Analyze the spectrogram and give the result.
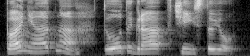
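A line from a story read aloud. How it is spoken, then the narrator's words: Eager thunderous bass. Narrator (Russian): охотно поддержал его своим громовым басом Федор Туранин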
